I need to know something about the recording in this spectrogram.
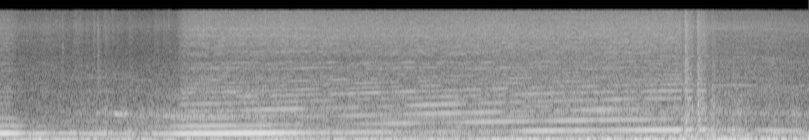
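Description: A racing car engine roars loudly from inside the cabin, its pitch climbing steadily as it accelerates.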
